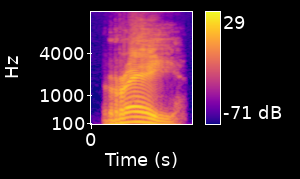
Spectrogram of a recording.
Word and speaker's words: rey: end of a word, in which case it's pronounced E, just like the Y in English, muy, rey.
